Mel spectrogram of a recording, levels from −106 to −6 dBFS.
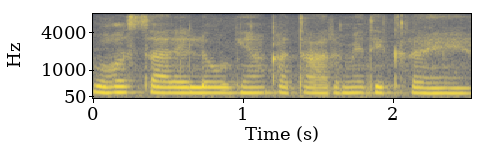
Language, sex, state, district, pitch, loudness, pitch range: Hindi, female, Bihar, Saran, 195 Hz, -14 LUFS, 195-200 Hz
